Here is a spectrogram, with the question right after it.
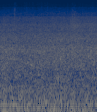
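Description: Steady rain falling outdoors on a street corner, heard from beneath a ledge: a continuous, fairly loud broadband hiss of drops with no pauses.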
